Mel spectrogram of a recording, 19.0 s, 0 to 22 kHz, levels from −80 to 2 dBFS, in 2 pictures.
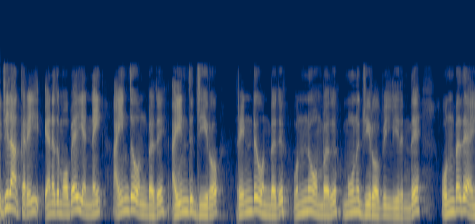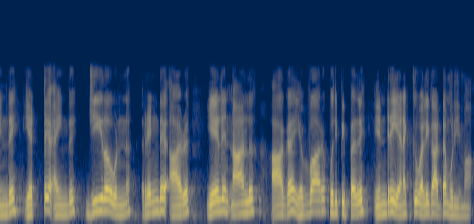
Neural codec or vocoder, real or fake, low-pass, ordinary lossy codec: codec, 16 kHz, 1 kbps, X-Codec, WavLM features, trained on Multilingual LibriSpeech; fake; none; none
